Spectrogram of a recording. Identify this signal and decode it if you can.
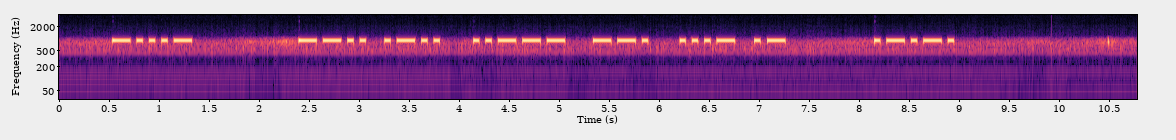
Morse code, heard as a keyed tone, about 19 wpm, spaced as for 17 wpm, 900 Hz. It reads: <BT> ZL2GVA <AR>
